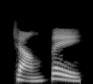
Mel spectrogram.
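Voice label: "长辈", Mandarin Chinese; hsk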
